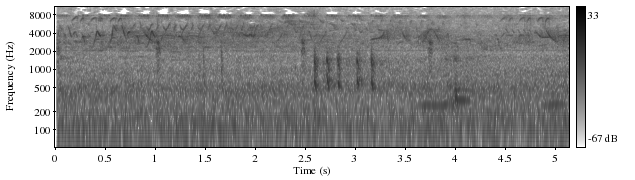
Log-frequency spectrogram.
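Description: Small birds chirping and twittering, many short, quick overlapping calls with a brief run of sharp notes near the middle, over a soft steady hiss.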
